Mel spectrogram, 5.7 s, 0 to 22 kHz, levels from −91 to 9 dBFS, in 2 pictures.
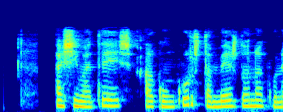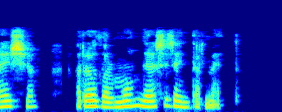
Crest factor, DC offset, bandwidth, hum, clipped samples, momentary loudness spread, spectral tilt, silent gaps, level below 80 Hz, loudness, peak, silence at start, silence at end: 20 dB; under 0.1%; 8.2 kHz; none; under 0.1%; 11 LU; -4 dB/octave; 0.44-0.54 s, 3.27-3.33 s; -66 dBFS; -25 LUFS; -8 dBFS; 0.25 s; 0.6 s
